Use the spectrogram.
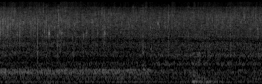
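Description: A steak sears in hot olive oil in a pan, a steady, dense sizzle and crackle at moderate level that holds unbroken throughout with no voices.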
